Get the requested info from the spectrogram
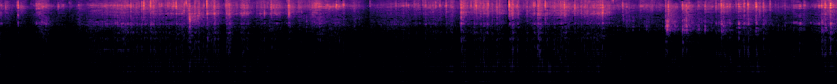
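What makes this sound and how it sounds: A solid rectangular bar of soap with a yellow outer layer and a cream core is held in one hand and shaved with a utility knife blade, and the flakes fall away. The result is a steady, bright, crisp scraping and crinkling, broken by sharp little snaps as the blade cuts through.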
